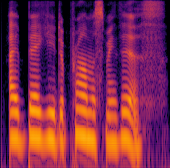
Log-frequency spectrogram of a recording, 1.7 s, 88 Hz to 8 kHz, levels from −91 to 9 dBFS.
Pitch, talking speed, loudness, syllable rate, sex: 185 Hz, 245 wpm, -17 LUFS, 6.0 syllables/s, female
